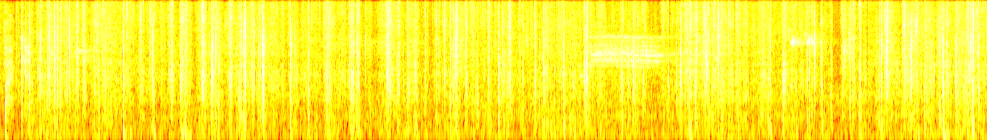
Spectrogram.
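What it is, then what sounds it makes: Cork tapping. A cork object is tapped in a quick, steady run of short, dry knocks that sound much like clip-clop. The taps are crisp and bright with very little ring, and a faint high tone briefly sits under them partway through.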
